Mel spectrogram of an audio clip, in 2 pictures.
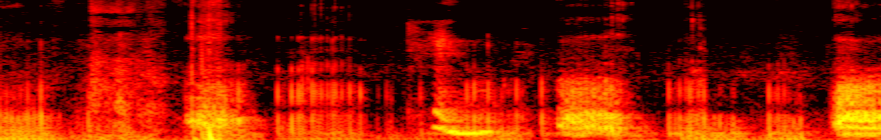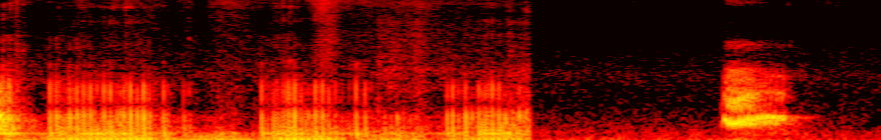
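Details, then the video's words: Five-month-old female Maine Coon kitten indoors purring with a low rumble, broken by a few short chirping trills and soft breathy sounds. A woman speaks briefly at the close. "Maine Coon Kitten Makes Cute, Funny Sounds"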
